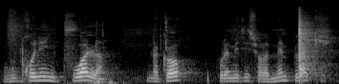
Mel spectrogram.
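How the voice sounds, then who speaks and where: Gentle male coach over sizzling pan. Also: on the high side, moderate pace, background noise. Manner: gentle, instructive, addresses viewers fondly. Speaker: wellness coach. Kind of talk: cooking demonstration. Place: home kitchen at the stove. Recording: food sizzling in the pan behind.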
